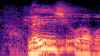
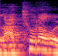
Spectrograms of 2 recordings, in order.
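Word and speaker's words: ratio: 라시오라 레이시오라고 합니다. 레이시오. 나도 어렸을 땐 라티오라고 읽었어.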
